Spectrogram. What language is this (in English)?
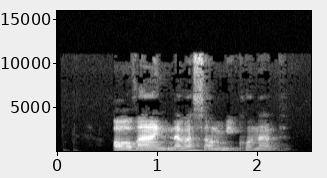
Persian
